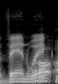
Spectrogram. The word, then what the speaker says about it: Van Wyck: I'm going to say Van Wyck. I know you say Van Wyck. – Really? – Yeah, Van Wyck.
